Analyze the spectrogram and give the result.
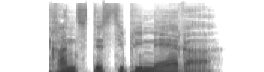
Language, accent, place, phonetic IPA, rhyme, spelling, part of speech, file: German, Germany, Berlin, [ˌtʁansdɪst͡sipliˈnɛːʁɐ], -ɛːʁɐ, transdisziplinärer, adjective, De-transdisziplinärer.ogg
- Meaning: inflection of transdisziplinär: 1. strong/mixed nominative masculine singular 2. strong genitive/dative feminine singular 3. strong genitive plural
